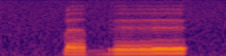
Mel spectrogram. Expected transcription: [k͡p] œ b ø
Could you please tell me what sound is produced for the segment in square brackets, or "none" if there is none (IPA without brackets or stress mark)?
k͡p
